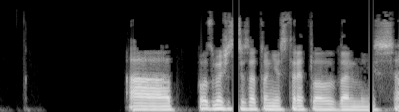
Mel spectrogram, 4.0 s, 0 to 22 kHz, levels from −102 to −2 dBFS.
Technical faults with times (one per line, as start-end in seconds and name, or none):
2.33-2.41 corrupt frame muted
3.70-3.76 corrupt frame muted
